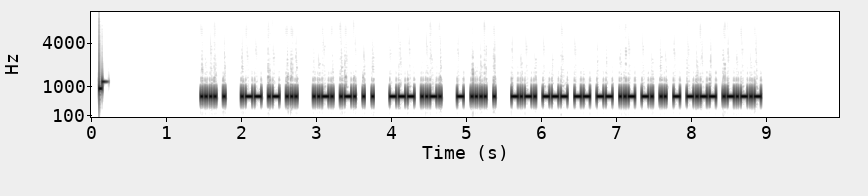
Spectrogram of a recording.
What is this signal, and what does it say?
Morse code, heard as a keyed tone, about 37 wpm, 700 Hz. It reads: HE WAS FREE OF THE COMMUNITY.
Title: Sentences from Top 1000 Words - Review Part 4 - 40wpm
